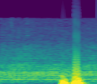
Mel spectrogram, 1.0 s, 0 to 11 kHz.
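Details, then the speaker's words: Normal equine heart sounds (S1 and S2): low lub-dub over steady background hum, stethoscope far forward under the triceps above the elbow. "after a brief trot her heart rate is increased to about sixty beats per minute I'm hearing lub-dub lub-dub lub-dub lub-dub"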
